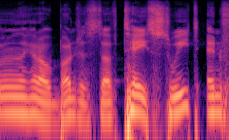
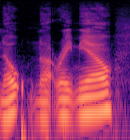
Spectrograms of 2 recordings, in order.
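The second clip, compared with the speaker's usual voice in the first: normal talking voice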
